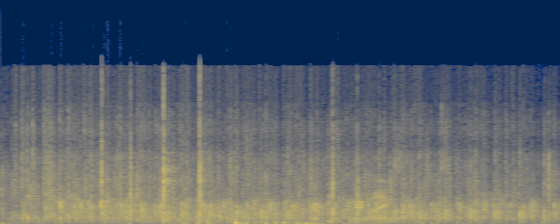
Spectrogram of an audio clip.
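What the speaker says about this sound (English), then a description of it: "A round of applause for" Audience applause fills a pub at a political book launch, a steady dense patter of many hands with a few sharper claps, sustained at moderate level for several seconds.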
